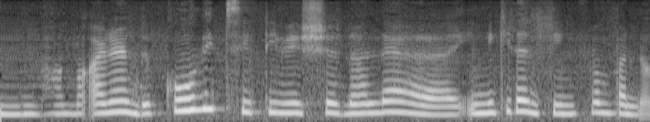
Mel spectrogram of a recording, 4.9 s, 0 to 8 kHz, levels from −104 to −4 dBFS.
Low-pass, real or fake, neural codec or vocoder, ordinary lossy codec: none; fake; codec, 16 kHz, 0.8 kbps, ZipCodec; none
